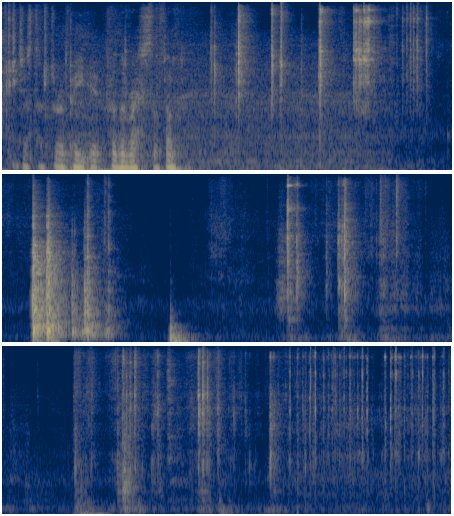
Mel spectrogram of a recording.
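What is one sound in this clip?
Metal tools clink and scrape against engine parts.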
